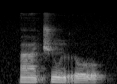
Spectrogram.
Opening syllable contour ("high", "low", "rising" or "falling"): low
